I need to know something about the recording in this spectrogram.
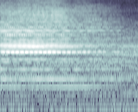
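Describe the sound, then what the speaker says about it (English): A video game train blasts a loud, sustained horn while rolling past, the steady harmonic blare holding for over a second and fading slightly at the end, with no talk over it. "Oh my god, train!"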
